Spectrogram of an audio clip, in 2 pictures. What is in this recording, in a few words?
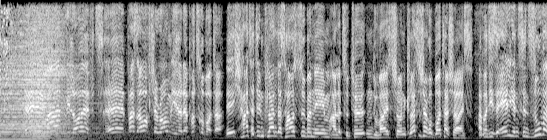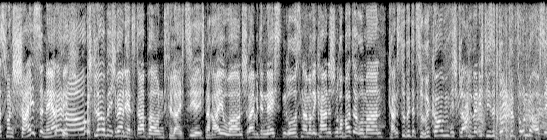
Animation; Solar Opposites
